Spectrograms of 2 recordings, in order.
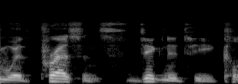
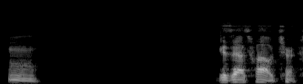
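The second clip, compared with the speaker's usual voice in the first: usual speaking voice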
